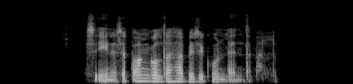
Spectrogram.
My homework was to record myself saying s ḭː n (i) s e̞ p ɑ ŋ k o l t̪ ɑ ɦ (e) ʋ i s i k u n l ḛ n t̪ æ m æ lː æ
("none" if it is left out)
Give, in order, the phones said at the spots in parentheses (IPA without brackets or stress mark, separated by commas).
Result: æ, æ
